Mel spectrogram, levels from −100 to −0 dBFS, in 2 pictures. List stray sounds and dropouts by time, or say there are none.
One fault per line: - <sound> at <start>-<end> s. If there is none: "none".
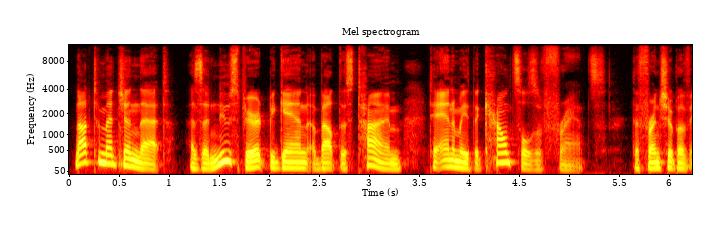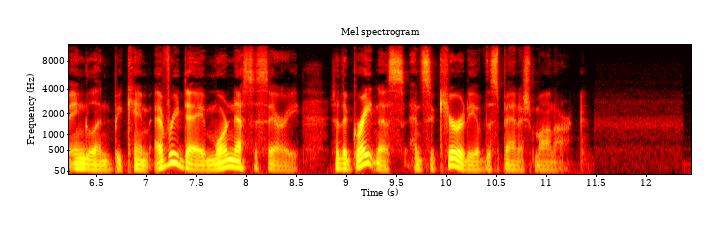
none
